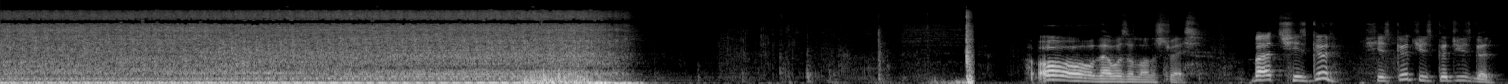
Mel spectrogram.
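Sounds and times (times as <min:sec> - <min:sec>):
car engine idling: 0:00.0 - 0:06.7.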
